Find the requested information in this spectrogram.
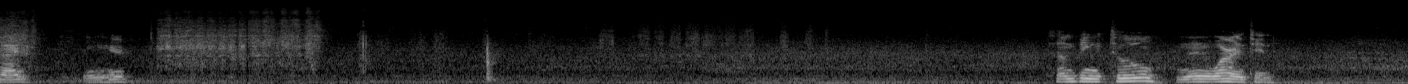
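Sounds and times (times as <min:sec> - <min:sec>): sandpaper rubbing on steel: 0:00.0 - 0:00.4, 0:01.6 - 0:03.3, 0:06.0 - 0:08.3.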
